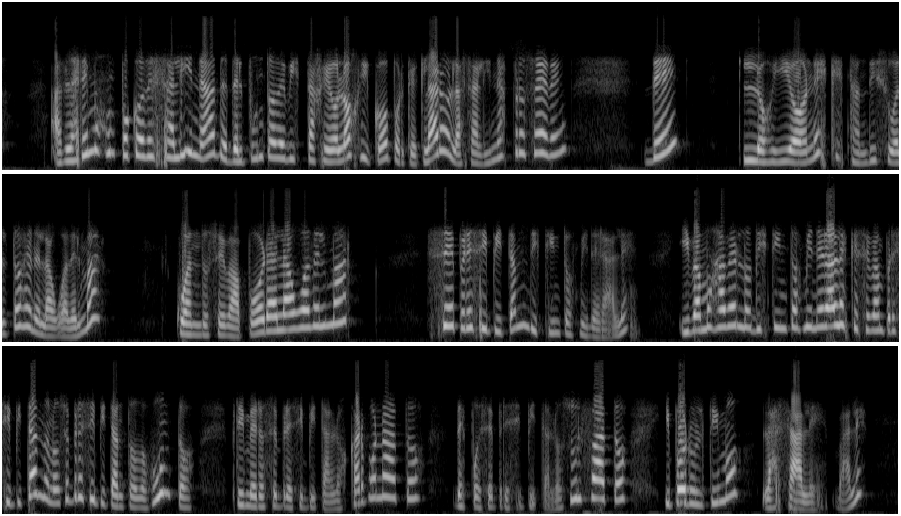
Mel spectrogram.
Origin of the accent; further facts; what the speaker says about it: Canary Islands, Spain; yo soy canaria, digo azulado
